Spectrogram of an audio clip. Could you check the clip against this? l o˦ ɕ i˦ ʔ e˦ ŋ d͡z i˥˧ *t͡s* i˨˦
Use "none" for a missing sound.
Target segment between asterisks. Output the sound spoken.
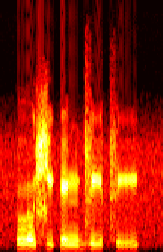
t͡s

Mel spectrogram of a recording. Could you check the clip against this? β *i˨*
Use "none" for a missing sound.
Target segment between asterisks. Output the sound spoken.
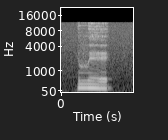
e˨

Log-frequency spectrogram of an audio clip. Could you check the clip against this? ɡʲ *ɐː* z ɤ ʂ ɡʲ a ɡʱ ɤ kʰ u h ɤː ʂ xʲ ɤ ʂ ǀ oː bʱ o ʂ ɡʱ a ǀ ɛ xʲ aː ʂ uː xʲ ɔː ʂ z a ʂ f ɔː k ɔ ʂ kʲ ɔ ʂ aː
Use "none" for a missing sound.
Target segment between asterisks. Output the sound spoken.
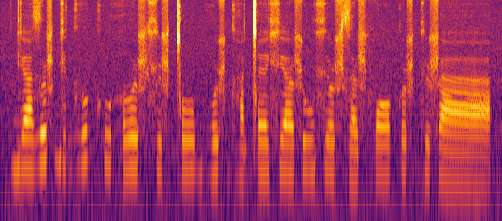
aː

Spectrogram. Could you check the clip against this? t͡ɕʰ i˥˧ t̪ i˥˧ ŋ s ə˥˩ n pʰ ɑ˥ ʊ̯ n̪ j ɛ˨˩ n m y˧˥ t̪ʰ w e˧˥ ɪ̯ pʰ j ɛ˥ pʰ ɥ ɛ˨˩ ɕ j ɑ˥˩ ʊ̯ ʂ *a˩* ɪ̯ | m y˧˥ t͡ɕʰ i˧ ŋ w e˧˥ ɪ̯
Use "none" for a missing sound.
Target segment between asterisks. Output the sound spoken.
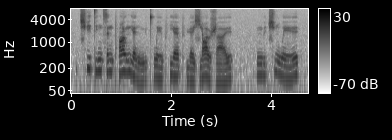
a˧˥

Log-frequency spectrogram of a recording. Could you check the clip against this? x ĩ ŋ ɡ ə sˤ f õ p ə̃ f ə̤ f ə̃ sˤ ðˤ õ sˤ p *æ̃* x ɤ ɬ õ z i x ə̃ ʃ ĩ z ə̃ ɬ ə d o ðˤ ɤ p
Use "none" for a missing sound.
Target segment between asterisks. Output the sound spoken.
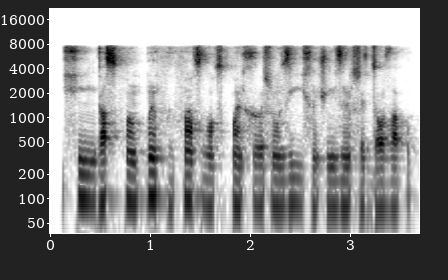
ə̃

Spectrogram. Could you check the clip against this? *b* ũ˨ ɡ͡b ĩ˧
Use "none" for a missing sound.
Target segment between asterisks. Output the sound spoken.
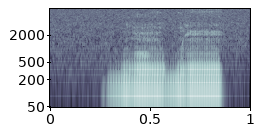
b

